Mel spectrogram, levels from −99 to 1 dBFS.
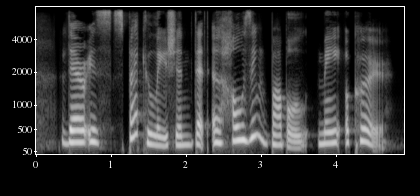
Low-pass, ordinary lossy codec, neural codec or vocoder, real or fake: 7.2 kHz; none; codec, 16 kHz, 2 kbps, X-Codec, HuBERT features, trained on balanced general audio; fake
